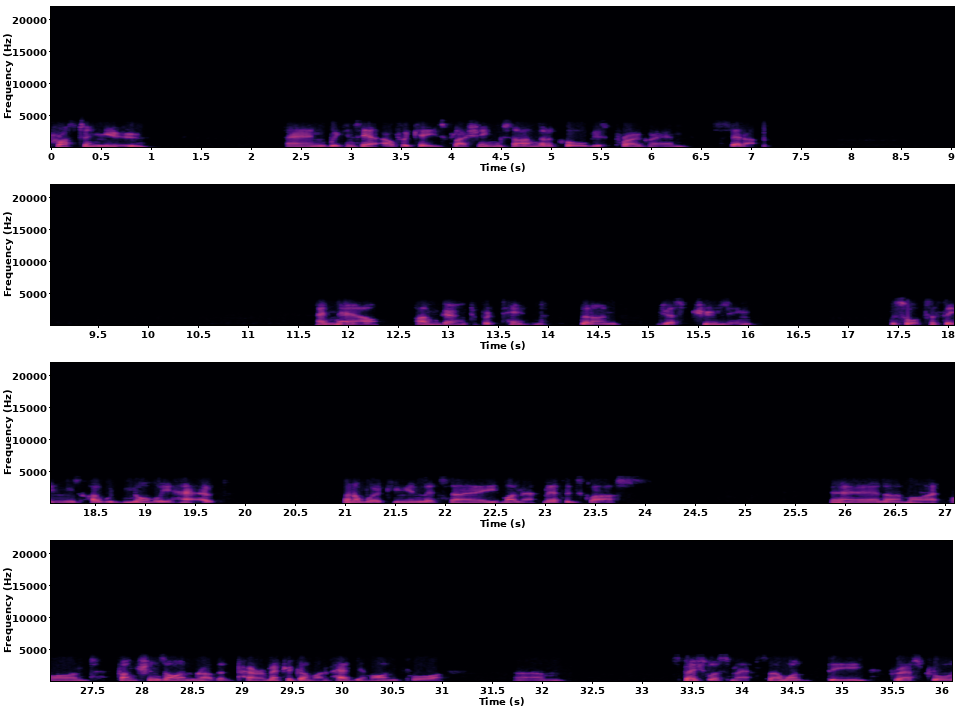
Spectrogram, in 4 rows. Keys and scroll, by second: 2.0 Right, 2.0 Return, 8.5-10.0 typing, 12.3 Return, 17.0-17.7 typing, 20.5 Return, 21.4 Right, 21.5 Down, 23.5 Return, 29.5 Return, 32.9 Right, 33.5 Return, 33.5 Down.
